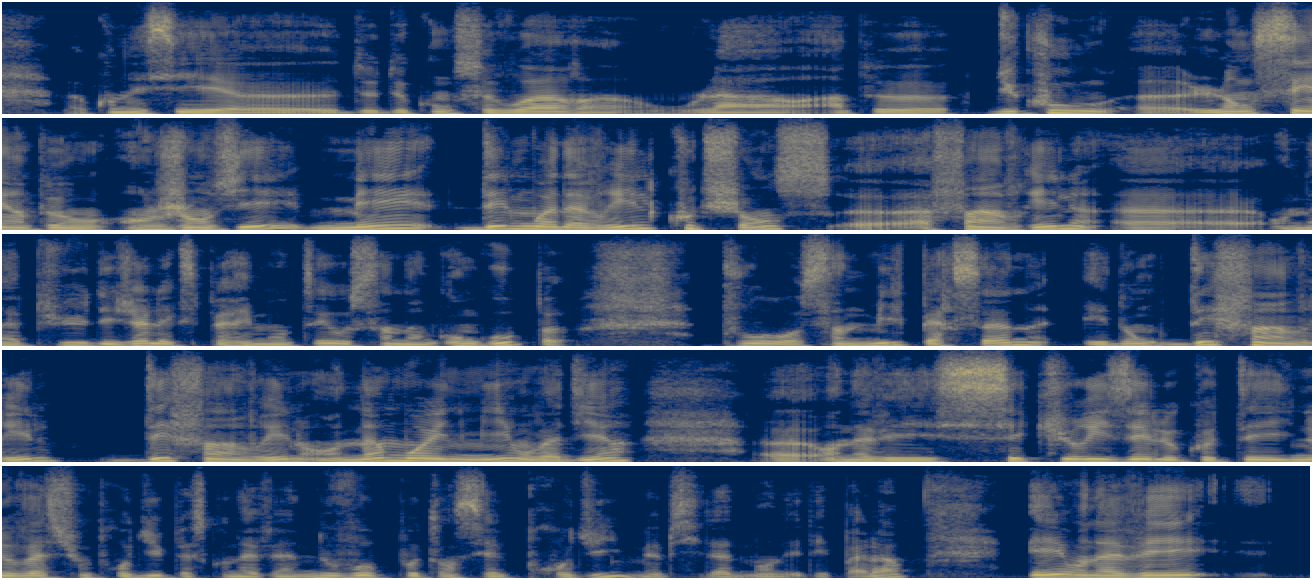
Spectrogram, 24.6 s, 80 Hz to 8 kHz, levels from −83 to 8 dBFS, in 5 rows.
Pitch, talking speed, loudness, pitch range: 140 Hz, 205 wpm, -20 LUFS, 125-165 Hz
